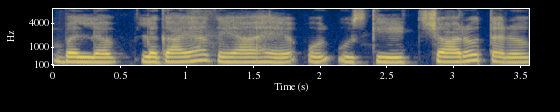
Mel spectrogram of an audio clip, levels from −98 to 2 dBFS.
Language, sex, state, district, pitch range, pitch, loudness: Hindi, female, Uttar Pradesh, Jyotiba Phule Nagar, 200-210 Hz, 205 Hz, -15 LUFS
